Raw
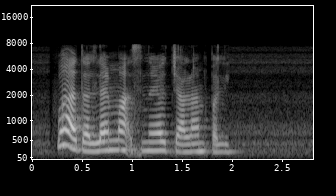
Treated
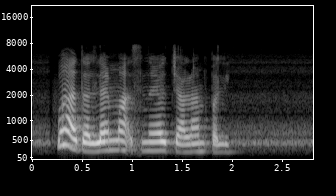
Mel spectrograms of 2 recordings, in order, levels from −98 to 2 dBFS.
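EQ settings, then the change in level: resonant high-pass 450 Hz, resonance Q 5.3; low-pass 3.4 kHz 12 dB/octave; band-stop 1.2 kHz, Q 7.3; 0.0 dB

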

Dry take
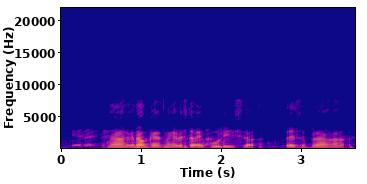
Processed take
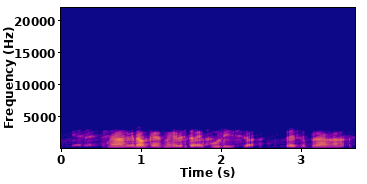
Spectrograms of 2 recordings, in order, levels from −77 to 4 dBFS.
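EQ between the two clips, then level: distance through air 92 m; cabinet simulation 360–2300 Hz, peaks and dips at 370 Hz +6 dB, 830 Hz +4 dB, 1.3 kHz +9 dB, 1.9 kHz +3 dB; tilt EQ +4 dB/octave; 0.0 dB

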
